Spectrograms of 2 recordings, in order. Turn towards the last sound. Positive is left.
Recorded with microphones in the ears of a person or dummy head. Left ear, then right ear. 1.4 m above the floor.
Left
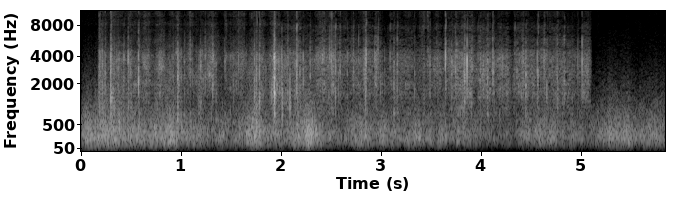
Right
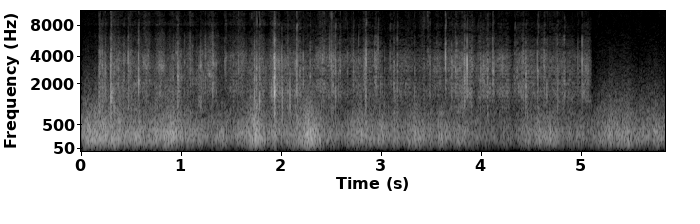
turn(degrees=25)  # may be behind; listen again after turning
